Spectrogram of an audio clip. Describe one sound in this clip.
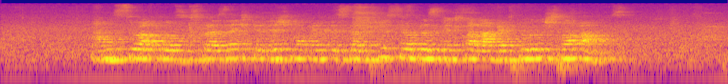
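A woman sings through a microphone.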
